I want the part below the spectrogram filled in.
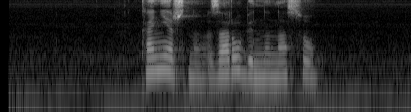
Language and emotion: Russian, neutral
